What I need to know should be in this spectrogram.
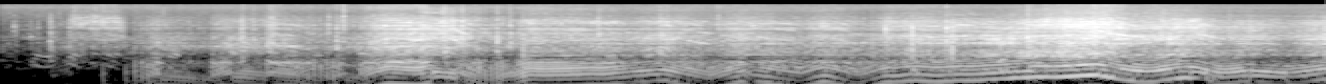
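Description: A motorcycle engine rumbles and revs up and down close by.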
